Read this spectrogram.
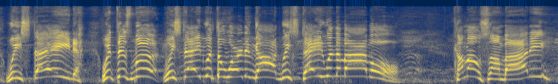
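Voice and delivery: high, insistent, drawn-out declarations; rally the congregation with each repeated phrase; impassioned preaching climax. Real, not acted.

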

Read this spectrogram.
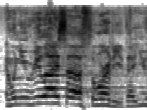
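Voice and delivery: loud, fervent preaching; preaching at full force. Acted. Sermon builds to full force.

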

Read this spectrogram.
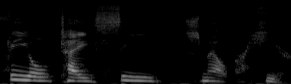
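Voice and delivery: trailing off into a hush; fading to near silence. Real, not acted. Trailing list.

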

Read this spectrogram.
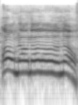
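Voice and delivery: high, loud protest to the crowd; emphatic no. Real, not acted. Preacher to congregation after the joke, loud protest. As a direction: snap the congregation back from laughing.

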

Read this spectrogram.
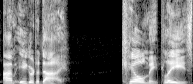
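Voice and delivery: desperate plea. Retold or imitated. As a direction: Jonah crying out to be thrown overboard. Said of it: "In other words".

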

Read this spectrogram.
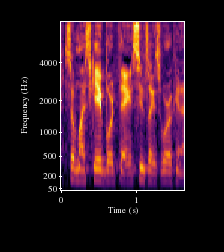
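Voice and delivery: put-on young pro skater telling his pastor news, low and relaxed; deep laid-back voice. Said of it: "He's like".

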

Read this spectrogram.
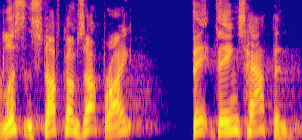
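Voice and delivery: ordinary talk

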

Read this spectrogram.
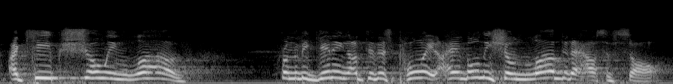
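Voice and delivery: aggrieved. Retold or imitated. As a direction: insist on your loyalty, wounded and loud. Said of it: "he feels unappreciated and underestimated".

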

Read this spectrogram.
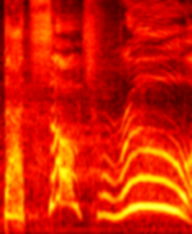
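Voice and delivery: high, drawn-out awed agreement; slow realization. Retold or imitated. Walking out of the wedding, slow and awed. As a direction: let it land slowly. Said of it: "walked out being like".

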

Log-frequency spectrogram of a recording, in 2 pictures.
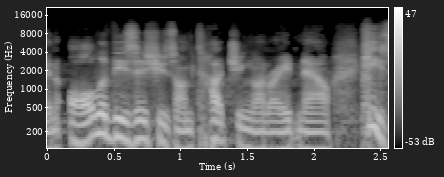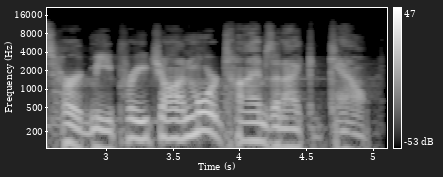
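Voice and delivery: usual speaking voice

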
